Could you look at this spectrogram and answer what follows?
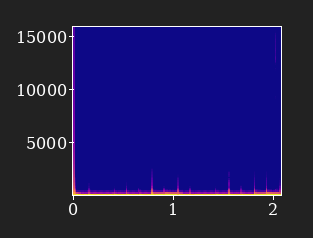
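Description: A low, round sine-wave synth tone from a free FM synthesizer plugin plays as a steady bass note with soft plucked pulses repeating in an uneven rhythm, alone and fairly loud.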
